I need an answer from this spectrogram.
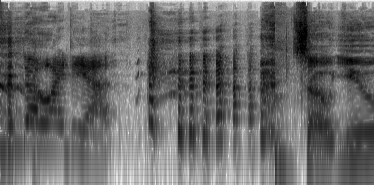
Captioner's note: laughs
